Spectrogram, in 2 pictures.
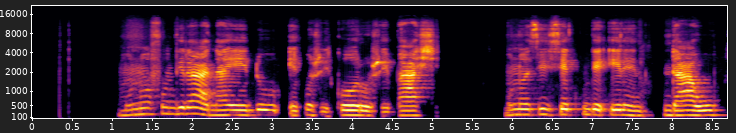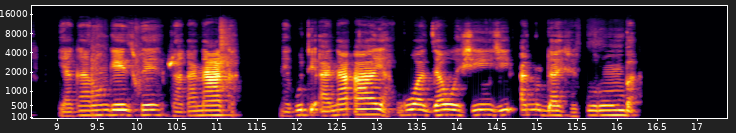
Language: Ndau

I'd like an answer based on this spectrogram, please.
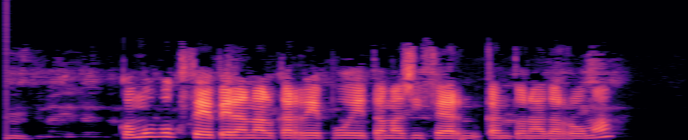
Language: Catalan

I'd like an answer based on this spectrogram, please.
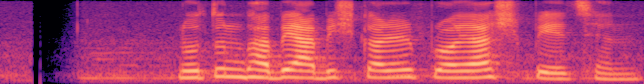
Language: Bangla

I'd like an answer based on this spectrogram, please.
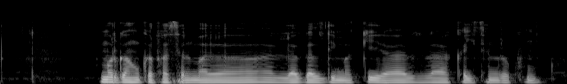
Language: Chhattisgarhi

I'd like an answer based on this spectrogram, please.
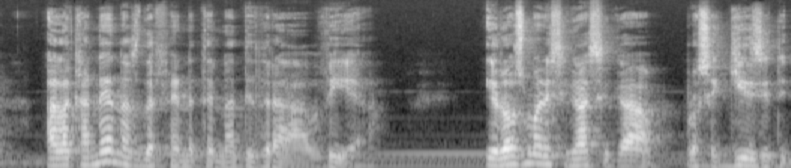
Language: Greek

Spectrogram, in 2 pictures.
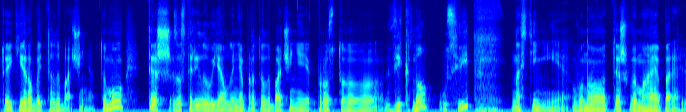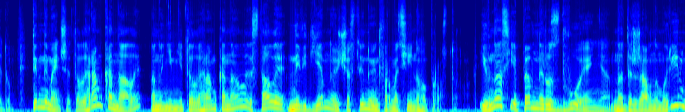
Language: Ukrainian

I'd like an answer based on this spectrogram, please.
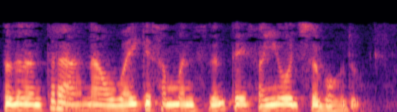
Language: Kannada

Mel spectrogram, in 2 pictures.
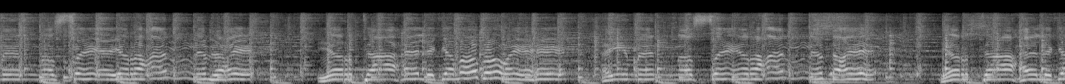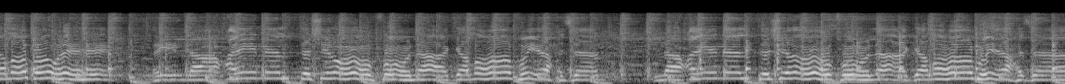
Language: Arabic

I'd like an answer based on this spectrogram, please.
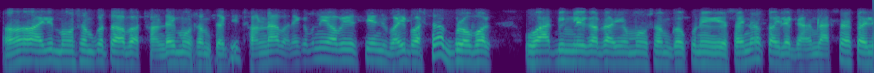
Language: Nepali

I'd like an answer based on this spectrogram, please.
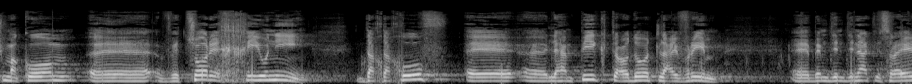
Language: Hebrew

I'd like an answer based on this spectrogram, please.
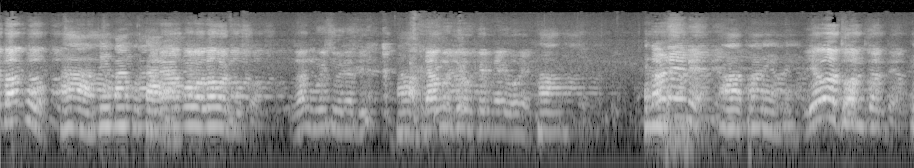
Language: Gujarati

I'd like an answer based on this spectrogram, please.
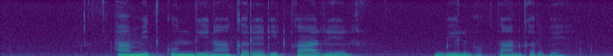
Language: Magahi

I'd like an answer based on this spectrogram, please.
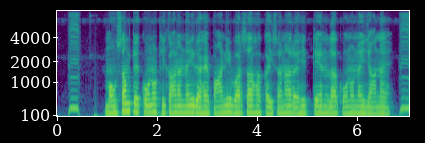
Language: Chhattisgarhi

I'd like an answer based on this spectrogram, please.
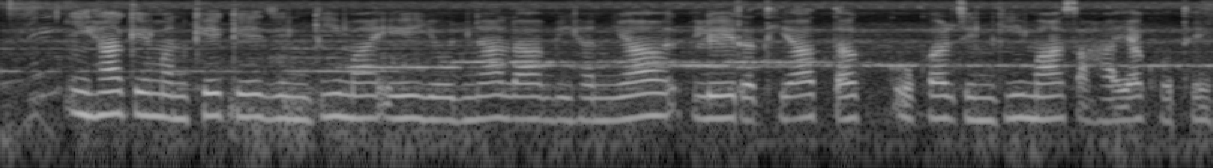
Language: Chhattisgarhi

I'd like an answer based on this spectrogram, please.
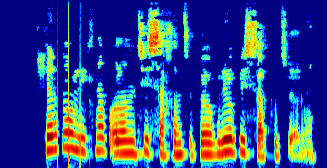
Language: Georgian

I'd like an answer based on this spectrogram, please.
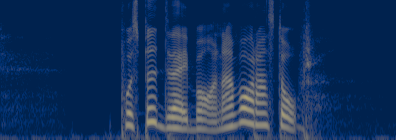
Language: Swedish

